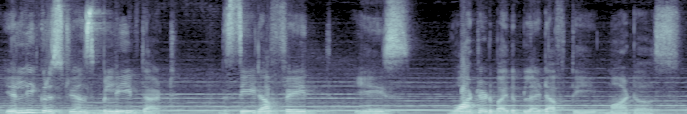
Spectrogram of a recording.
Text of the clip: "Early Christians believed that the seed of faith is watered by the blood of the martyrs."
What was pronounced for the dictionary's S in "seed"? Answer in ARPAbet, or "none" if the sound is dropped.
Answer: S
